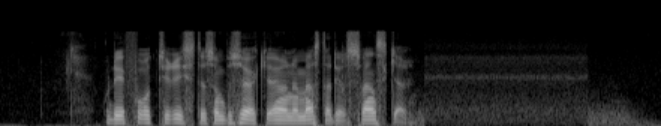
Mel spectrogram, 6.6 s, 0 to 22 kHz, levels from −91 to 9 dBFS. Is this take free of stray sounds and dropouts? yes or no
yes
